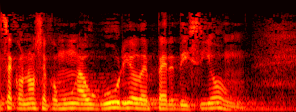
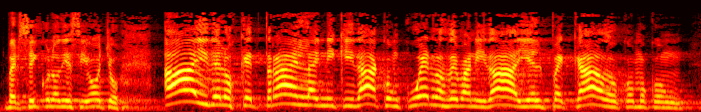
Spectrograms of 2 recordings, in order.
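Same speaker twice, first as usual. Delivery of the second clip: preaching woes; 6 semitones higher, 7 dB louder than usual. Acted. Reading the woes with force.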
